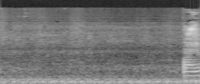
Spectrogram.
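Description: A steady low hum, like a running motor or machine, with a woman's voice starting near the end.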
